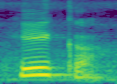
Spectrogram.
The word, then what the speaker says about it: Hika: Hika. Hika. Hika. Hika. Hika. Hika. Means no, okay? Two eyes together.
